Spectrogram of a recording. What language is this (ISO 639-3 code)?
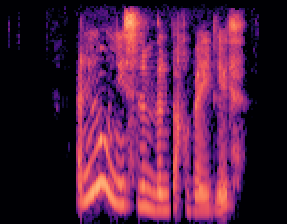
kab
